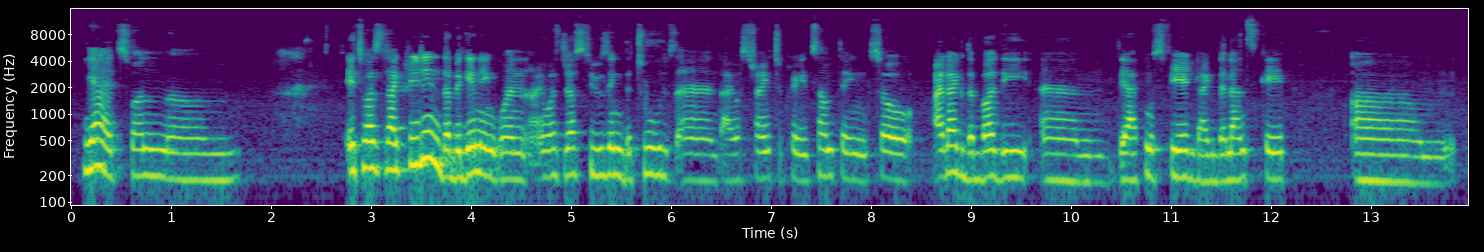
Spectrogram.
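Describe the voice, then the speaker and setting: A woman from Egypt, speaking softly and hesitantly as a guest artist on a video call, with many fillers and easy laughter. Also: medium pitch, rough recording. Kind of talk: casual video-call interview.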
